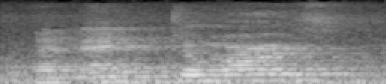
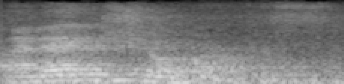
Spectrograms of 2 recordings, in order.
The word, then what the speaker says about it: enantiomers: You can pronounce it enantiomers or enantiomers. Spellings are the same. It depends the way you like to pronounce.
